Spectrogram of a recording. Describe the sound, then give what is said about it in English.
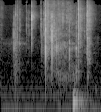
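Plastic is crushed and crinkled right up against the microphone: many sharp, dry crackles and snaps in an irregular burst, with a heavier crunch near the end, and no talking. “Can you please not crush a plastic Yeah, I don't think the listeners like that very much.”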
